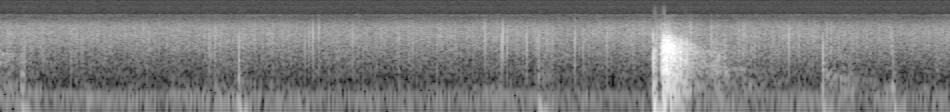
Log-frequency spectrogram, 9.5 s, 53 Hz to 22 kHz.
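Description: A single sharp, booming gunshot rings out once over a faint hiss of old 1935 western film soundtrack, followed by a brief decaying echo, with a few softer knocks around it and no voices.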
